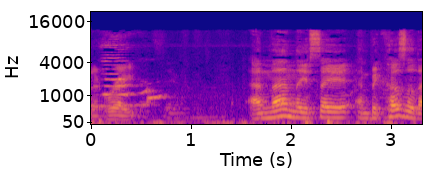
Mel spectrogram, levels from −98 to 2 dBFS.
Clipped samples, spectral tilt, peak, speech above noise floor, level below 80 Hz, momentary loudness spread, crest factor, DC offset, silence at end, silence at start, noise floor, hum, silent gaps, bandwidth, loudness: under 0.1%; -3.5 dB/octave; -12 dBFS; 24 dB; -50 dBFS; 12 LU; 18 dB; under 0.1%; 0 s; 0 s; -53 dBFS; none; none; 12.5 kHz; -31 LUFS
